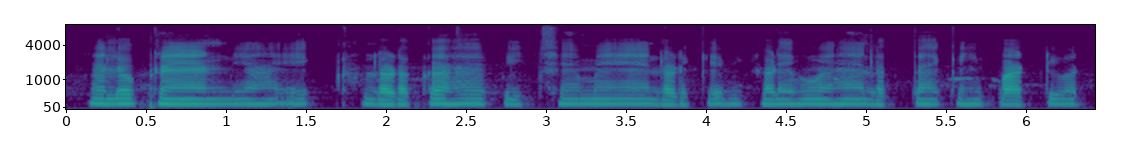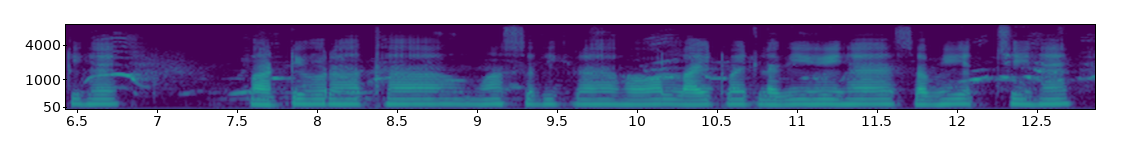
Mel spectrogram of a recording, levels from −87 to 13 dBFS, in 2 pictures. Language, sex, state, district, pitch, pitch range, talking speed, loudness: Hindi, male, Chhattisgarh, Kabirdham, 125 Hz, 120-130 Hz, 160 wpm, -39 LUFS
